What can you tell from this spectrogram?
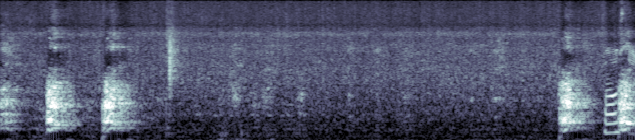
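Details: German Shepherd Leo, frolicking with a water mug in his mouth, gives two quick gruff barks, falls silent amid soft background hiss for several seconds, then resumes with a pair of barks and a short whine.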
